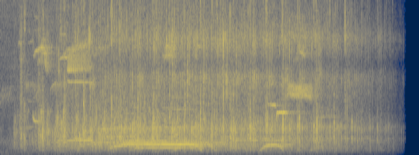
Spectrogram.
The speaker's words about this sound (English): The entire group of Americans spontaneously clapped to his speech.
